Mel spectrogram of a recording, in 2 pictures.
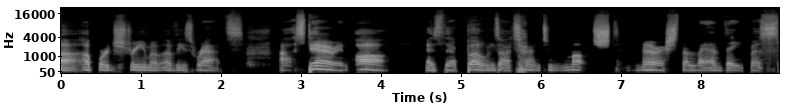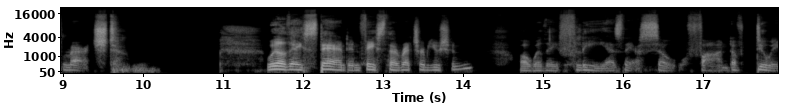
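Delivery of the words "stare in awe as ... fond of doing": dissonant, clashing chorus of many voices. Narrating the rats streaming from the mill, voice this as a discordant chorus of voices. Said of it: "in a discordant chorus of voices".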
